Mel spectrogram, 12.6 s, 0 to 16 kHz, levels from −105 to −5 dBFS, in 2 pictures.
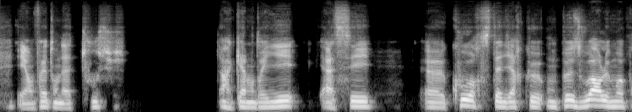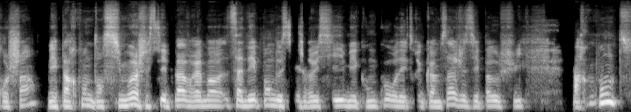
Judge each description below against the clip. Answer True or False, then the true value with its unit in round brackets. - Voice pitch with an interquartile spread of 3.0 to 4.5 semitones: False (2.6 semitones)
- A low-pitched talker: True (130 Hz)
